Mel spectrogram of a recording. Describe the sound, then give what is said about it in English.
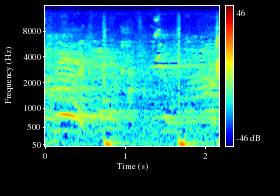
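A basketball is dribbled on the court during a game, with two low, dull bounces under an announcer's ongoing commentary. “Dribbling around right here in front of us is Darius Lee”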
